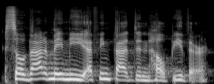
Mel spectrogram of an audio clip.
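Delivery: ordinary delivery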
